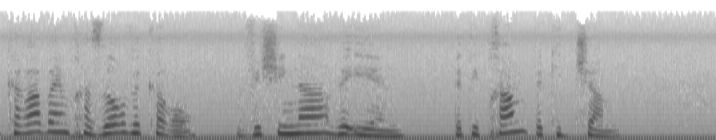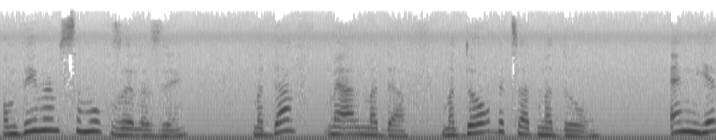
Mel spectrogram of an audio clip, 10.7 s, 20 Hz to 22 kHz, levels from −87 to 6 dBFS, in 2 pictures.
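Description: A steady, raspy mains buzz sits under the speech from start to finish, roughly 10 dB down. Switching spikes on the 50 Hz supply leak in, spraying harmonics into the kHz range.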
